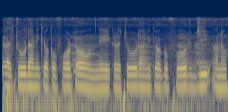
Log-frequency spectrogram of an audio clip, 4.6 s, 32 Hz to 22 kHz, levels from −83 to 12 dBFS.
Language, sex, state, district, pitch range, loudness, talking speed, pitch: Telugu, male, Andhra Pradesh, Sri Satya Sai, 135-145 Hz, -15 LUFS, 145 wpm, 140 Hz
